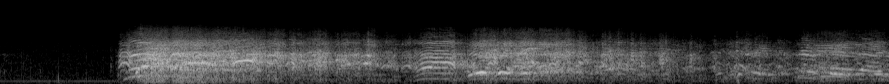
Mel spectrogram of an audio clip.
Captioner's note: laughing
